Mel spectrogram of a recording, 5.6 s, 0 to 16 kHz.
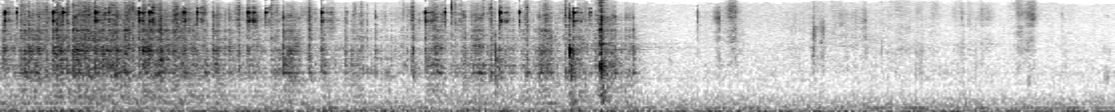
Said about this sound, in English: we're going to sew across the top edge 3/8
